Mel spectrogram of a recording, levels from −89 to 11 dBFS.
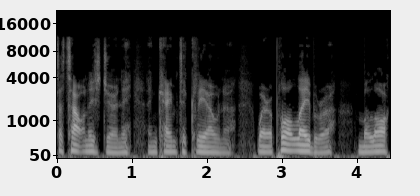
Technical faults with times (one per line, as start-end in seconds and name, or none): none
